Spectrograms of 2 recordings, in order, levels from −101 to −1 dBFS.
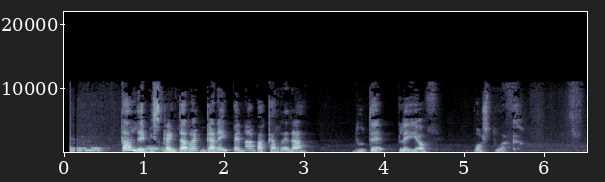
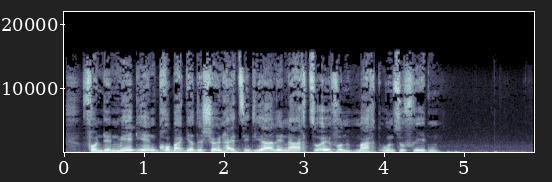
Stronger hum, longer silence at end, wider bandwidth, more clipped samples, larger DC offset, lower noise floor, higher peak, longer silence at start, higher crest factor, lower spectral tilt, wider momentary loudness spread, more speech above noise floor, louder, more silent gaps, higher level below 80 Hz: neither; first, 0.9 s vs 0.45 s; second, 11.5 kHz vs 16 kHz; neither; neither; first, -72 dBFS vs -49 dBFS; second, -6 dBFS vs 0 dBFS; about the same, 0.05 s vs 0.05 s; first, 22 dB vs 16 dB; about the same, -3.5 dB/octave vs -4.5 dB/octave; first, 19 LU vs 6 LU; first, 45 dB vs 34 dB; second, -26 LUFS vs -15 LUFS; neither; second, -82 dBFS vs -48 dBFS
